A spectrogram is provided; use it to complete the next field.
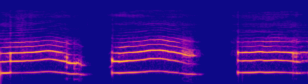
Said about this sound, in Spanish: ¿No has escuchado los gemidos de las gatitas, algunos gatos y gatas en las madrugadas? Que sí, pareciera otra cosa.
